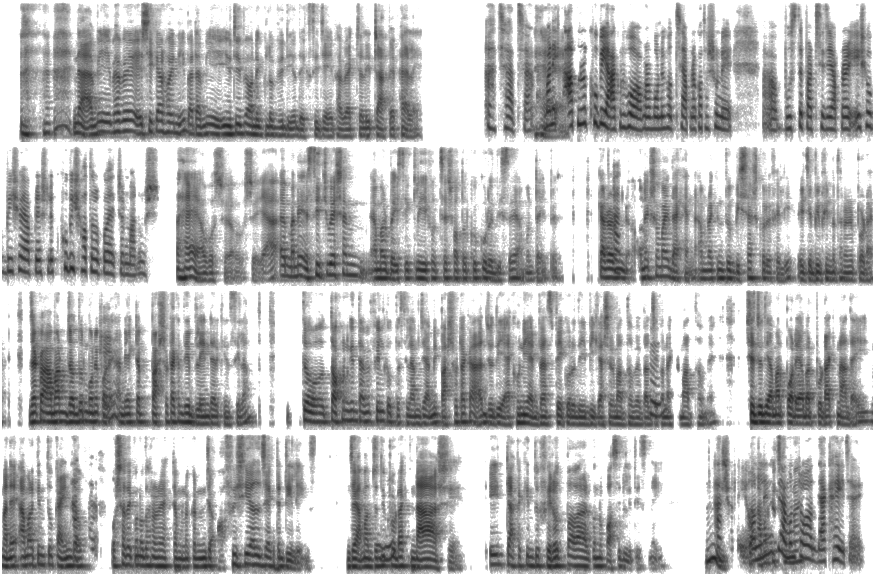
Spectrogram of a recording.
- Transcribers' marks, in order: chuckle; tapping; other background noise
- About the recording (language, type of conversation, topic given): Bengali, podcast, আপনি অনলাইন প্রতারণা থেকে নিজেকে কীভাবে রক্ষা করেন?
